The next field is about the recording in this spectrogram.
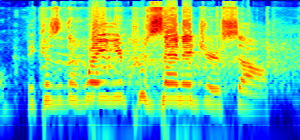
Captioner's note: laughter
